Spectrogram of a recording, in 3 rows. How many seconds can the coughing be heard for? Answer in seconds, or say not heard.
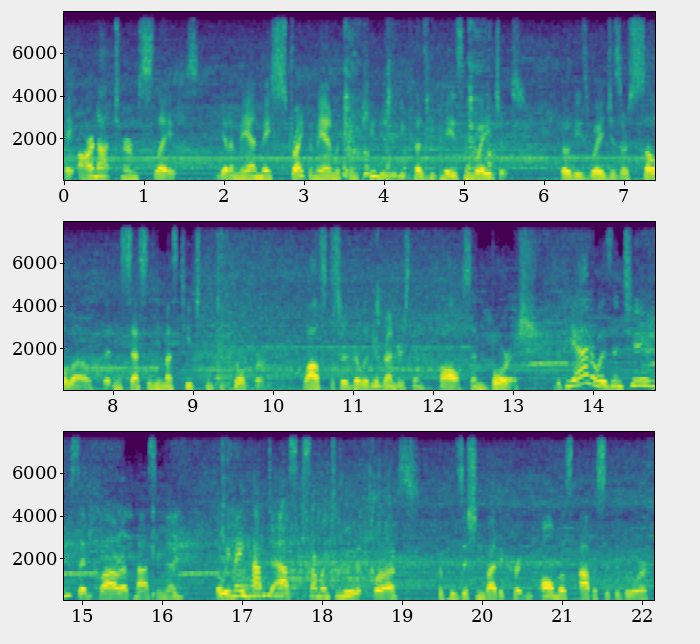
5 s.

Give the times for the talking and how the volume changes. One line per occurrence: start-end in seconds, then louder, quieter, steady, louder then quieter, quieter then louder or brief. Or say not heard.
0.0-22.1 steady.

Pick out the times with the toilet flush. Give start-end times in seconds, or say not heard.
4.0-5.0, 9.2-10.3, 16.9-18.9.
